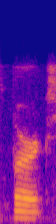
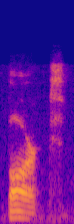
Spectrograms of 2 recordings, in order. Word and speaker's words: Burks: I got in this uh one time teaching first second day and u talking about names and pronunciations and stuff. And so my last name is Burks.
